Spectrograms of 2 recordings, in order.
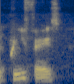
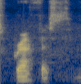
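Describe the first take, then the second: First: Preface said PREE-face; long ee in preface, ending like face; mispronunciation. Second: Preface said PREF-iss; short e in preface, reduced second syllable; correct pronunciation. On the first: Friend says they read the book's opening, mispronunciation. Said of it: "you can correct him or her". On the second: Student corrects a friend from speech class, correct pronunciation. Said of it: "it should be pronounced as". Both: Shown as a demonstration.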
